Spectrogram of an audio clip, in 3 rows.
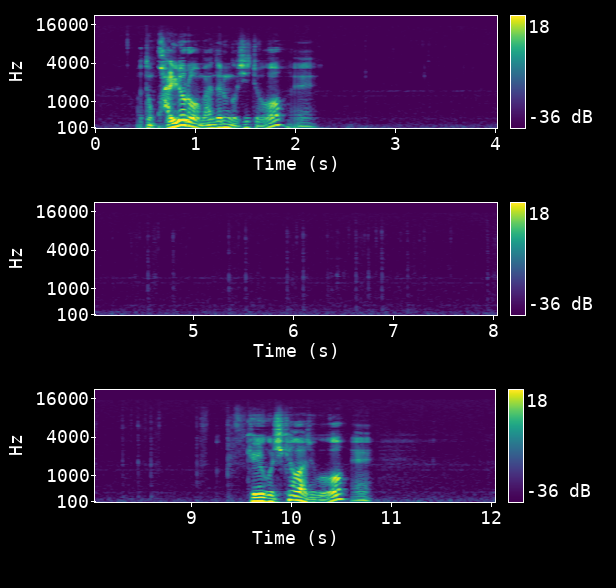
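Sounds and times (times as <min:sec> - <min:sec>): faint low hum: 0:00.0 - 0:12.0
stylus tapping on a tablet: 0:04.4 - 0:09.5.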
